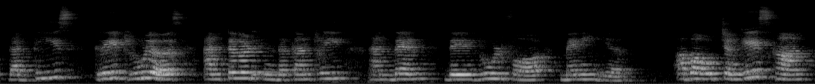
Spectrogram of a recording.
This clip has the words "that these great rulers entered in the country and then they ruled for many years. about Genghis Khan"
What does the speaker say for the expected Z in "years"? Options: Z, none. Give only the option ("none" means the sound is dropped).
none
